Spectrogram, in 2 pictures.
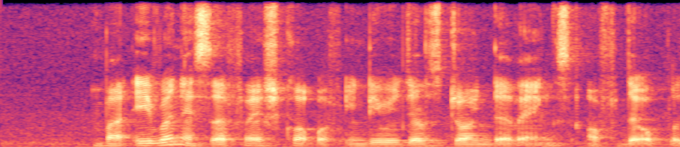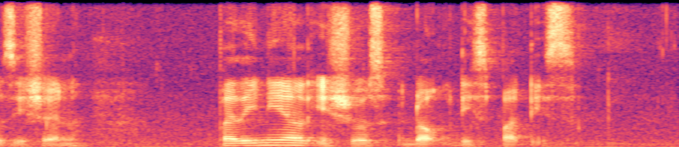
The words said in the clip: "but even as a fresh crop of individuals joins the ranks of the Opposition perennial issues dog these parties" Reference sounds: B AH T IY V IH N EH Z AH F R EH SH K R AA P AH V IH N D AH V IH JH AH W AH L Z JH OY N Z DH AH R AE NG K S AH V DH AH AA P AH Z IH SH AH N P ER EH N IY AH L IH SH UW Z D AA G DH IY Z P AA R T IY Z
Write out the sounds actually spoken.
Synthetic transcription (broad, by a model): B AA T IY V IH N EH S AH F R EH SH K AA P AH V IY N D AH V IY JH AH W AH L S JH OY N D AH R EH NG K S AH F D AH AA P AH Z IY SH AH N P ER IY N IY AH L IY SH UW S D AA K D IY S P AA T IY S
